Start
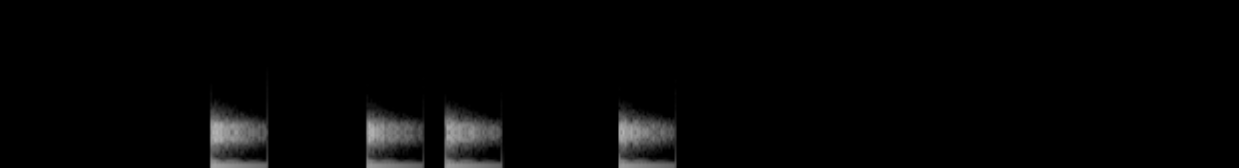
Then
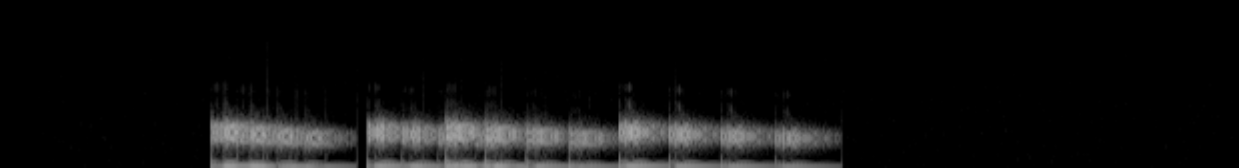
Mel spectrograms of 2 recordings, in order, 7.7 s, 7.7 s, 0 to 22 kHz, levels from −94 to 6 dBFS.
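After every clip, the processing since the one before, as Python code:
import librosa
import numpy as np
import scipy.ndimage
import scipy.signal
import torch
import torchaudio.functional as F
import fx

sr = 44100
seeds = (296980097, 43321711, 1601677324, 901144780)

y = fx.over_compress(x, sr, threshold_db=-31.0, ratio=-1.0)
y = fx.echo_pitch(y, sr, ms=81, semitones=-1, count=3, db_per_echo=-3.0)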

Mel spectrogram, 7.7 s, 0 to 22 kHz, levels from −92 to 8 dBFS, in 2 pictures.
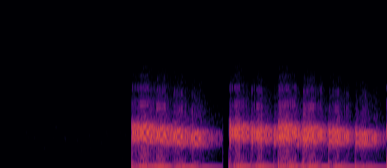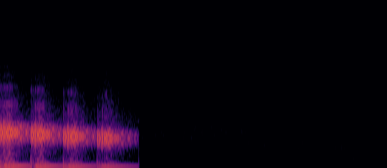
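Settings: y = fx.mod_noise(x, sr, seeds[0], snr_db=12)
y = np.clip(y, -10.0 ** (-32.0 / 20.0), 10.0 ** (-32.0 / 20.0))
y = fx.filter_sweep_lowpass(y, sr, from_hz=980.0, to_hz=450.0, start_s=6.09, end_s=7.39, q=1.5)
y = F.gain(torch.from_numpy(y), -3.5).numpy()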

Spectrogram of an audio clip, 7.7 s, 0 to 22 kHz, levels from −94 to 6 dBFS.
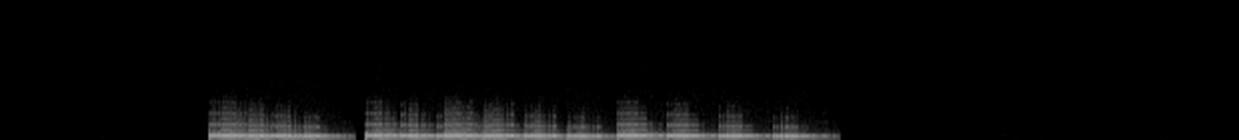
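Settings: y = fx.leveller(x, sr, passes=1)
y = F.gain(torch.from_numpy(y), -2.0).numpy()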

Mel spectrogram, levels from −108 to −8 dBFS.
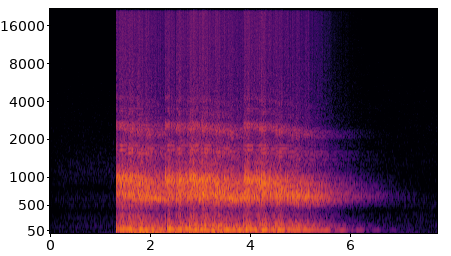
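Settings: y = fx.graphic_eq_31(x, sr, hz=(125, 400, 800), db=(9, -12, -12))
y = fx.rev_freeverb(y, sr, rt60_s=2.4, hf_ratio=0.75, predelay_ms=120, drr_db=1.0)
y = fx.clock_jitter(y, sr, seeds[1], jitter_ms=0.022)
y = F.gain(torch.from_numpy(y), 3.0).numpy()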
